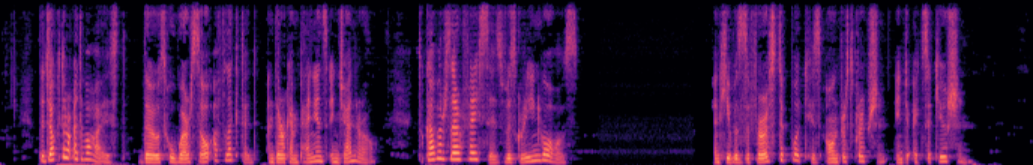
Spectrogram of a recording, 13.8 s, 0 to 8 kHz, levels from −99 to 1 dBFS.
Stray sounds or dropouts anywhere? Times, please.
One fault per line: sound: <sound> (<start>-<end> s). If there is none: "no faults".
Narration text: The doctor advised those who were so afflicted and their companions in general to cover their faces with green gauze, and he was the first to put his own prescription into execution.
no faults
